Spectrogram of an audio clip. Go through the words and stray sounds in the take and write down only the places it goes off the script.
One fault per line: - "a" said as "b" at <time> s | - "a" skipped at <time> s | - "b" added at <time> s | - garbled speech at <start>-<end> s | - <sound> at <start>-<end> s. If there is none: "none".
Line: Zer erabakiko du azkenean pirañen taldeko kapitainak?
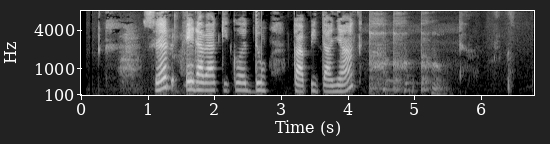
- "azkenean pirañen taldeko" skipped at 2.7 s
- cough at 4.3-5.6 s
